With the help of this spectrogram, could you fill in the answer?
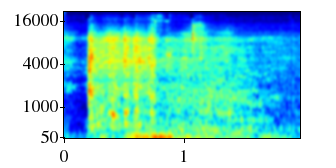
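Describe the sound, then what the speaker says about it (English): A Jeep 3.6 V6 engine cranks and catches at about a quarter second, then settles into a loud, steady idle rumble close by. "let me start this engine up again"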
